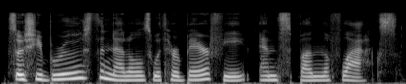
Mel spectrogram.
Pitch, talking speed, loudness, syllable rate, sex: 210 Hz, 190 wpm, -18 LUFS, 4.0 syllables/s, female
